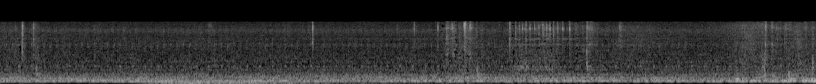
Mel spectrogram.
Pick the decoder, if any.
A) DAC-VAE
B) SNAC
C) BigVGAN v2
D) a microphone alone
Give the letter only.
A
